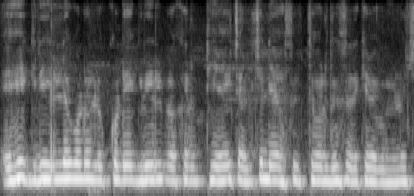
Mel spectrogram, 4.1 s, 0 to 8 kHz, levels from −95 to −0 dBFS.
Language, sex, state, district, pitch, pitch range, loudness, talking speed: Odia, male, Odisha, Malkangiri, 170 Hz, 160-180 Hz, -16 LUFS, 230 wpm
